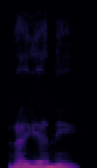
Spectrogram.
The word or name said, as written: ರಯ್ಯನೆ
